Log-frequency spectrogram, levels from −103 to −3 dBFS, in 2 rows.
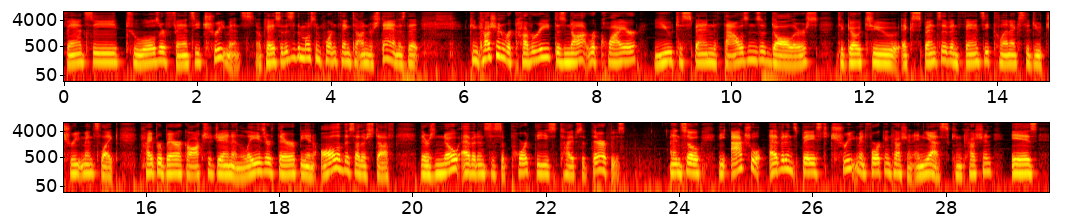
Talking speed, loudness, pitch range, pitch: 145 wpm, -35 LUFS, 130-155 Hz, 140 Hz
